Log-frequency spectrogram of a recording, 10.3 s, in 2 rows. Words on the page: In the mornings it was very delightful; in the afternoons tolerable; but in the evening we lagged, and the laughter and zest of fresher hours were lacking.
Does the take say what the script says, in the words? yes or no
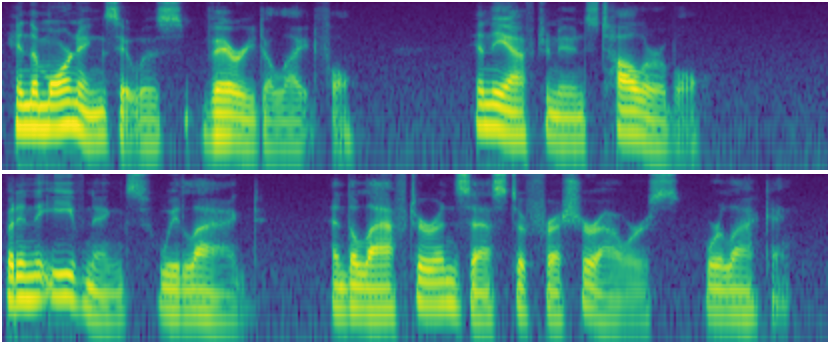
no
